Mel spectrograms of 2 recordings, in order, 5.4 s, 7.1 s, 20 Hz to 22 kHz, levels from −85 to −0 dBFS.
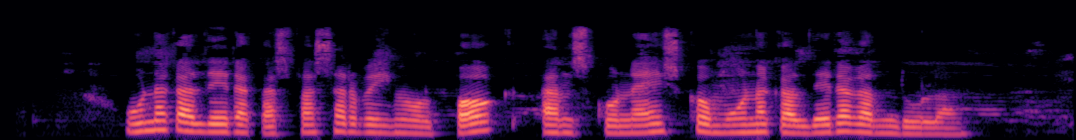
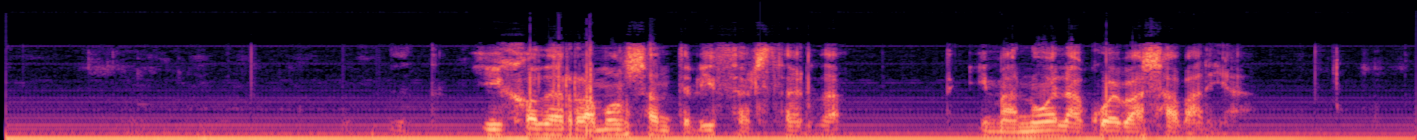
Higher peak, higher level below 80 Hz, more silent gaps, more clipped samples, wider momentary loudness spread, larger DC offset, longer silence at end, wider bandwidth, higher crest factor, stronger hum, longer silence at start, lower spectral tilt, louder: second, -4 dBFS vs 0 dBFS; second, -76 dBFS vs -20 dBFS; neither; neither; second, 10 LU vs 14 LU; neither; first, 0.55 s vs 0 s; first, 11.5 kHz vs 7.4 kHz; about the same, 20 dB vs 16 dB; neither; first, 0.65 s vs 0 s; about the same, -5 dB/octave vs -4 dB/octave; second, -25 LUFS vs -16 LUFS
